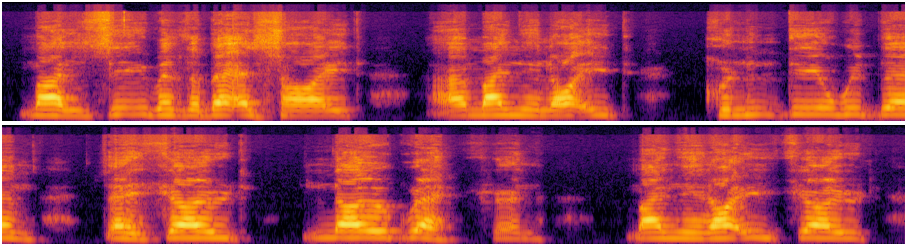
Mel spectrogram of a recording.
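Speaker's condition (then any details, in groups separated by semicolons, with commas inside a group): Cerebral palsy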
